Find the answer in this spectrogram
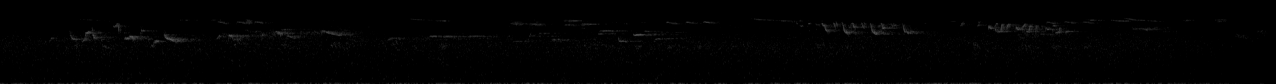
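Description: Faint birdsong: small birds chirping and trilling in quick, high, scattered calls over a low steady hiss of outdoor ambience.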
